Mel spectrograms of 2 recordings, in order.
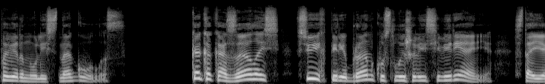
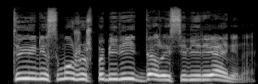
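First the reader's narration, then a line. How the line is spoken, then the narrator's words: Laughing. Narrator (Russian): рассмеялся тот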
